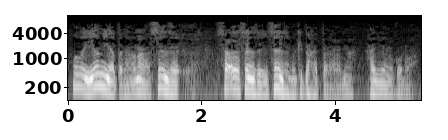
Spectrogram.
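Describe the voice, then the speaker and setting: A man's voice: mid-range voice, lively intonation, moderate pace, mellow, slight background noise. An older man with a Kansai accent telling a rambling personal anecdote in a chatty, colloquial, digressive way. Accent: Kansai Japanese. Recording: dull lo-fi recording.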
